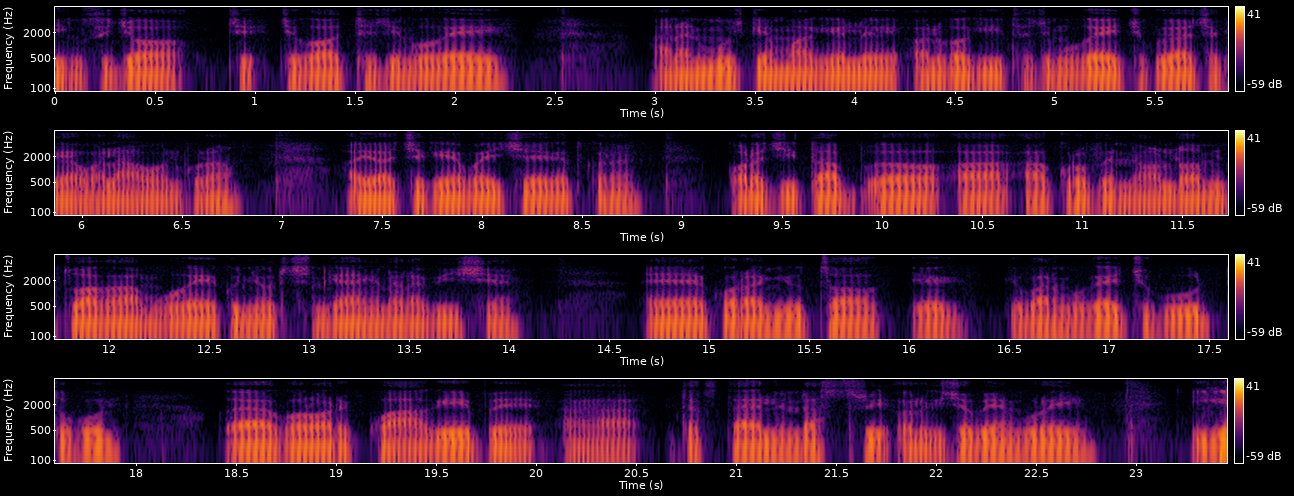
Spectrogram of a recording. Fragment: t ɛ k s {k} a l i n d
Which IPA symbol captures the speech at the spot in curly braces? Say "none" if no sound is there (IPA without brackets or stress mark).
t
